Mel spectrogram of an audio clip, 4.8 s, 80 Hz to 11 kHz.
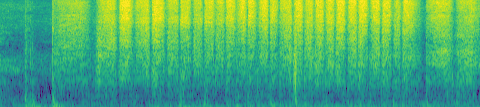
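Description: Worn leather on a Ferrari 360 Modena seat is hand-sanded before dyeing, giving a close, steady run of quick back-and-forth abrasive strokes after a brief knock at the start.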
